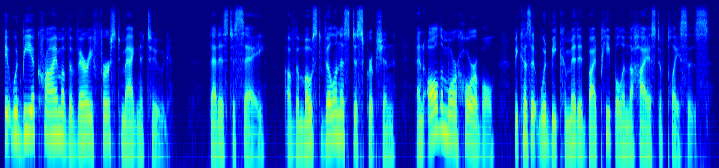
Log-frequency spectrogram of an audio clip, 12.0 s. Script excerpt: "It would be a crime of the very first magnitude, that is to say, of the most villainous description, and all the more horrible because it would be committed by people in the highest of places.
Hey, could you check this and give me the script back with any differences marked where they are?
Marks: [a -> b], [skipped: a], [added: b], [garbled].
"It would be a crime of the very first magnitude, that is to say, of the most villainous description, and all the more horrible because it would be committed by people in the highest of places.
